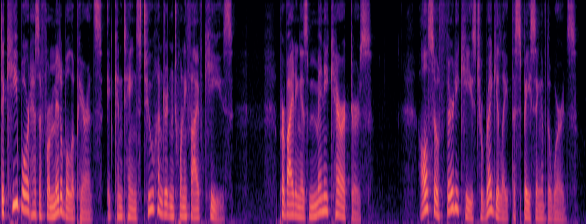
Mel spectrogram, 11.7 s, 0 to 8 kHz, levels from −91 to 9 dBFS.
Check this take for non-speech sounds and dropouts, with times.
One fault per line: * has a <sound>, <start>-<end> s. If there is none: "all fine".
all fine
